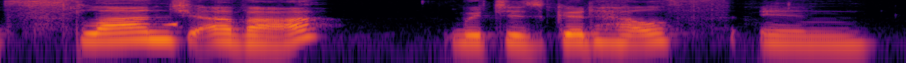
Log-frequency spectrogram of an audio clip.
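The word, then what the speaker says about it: Slàinte mhath: But I'm renaming it Slangeava, which is how you say it in Scottish. It's that word that looks like Slainte Mahath.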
